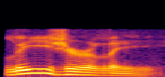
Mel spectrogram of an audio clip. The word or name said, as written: leisurely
